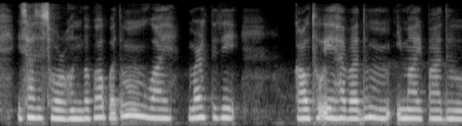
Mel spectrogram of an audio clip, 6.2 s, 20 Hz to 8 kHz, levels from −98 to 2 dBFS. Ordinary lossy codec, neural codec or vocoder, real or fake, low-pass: none; none; real; 7.2 kHz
